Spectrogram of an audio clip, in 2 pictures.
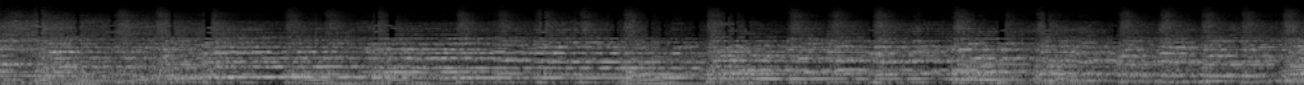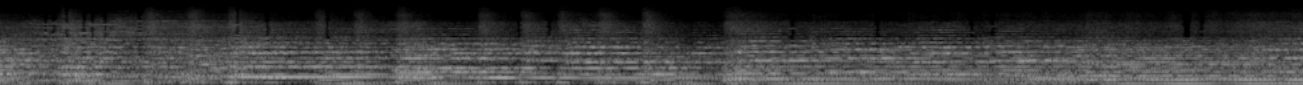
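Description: School concert band (wind ensemble) playing, with brass-led sustained chords over regular percussion strokes.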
